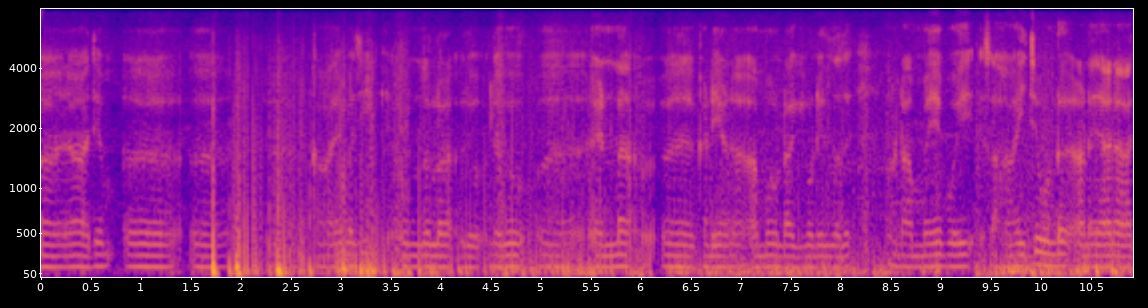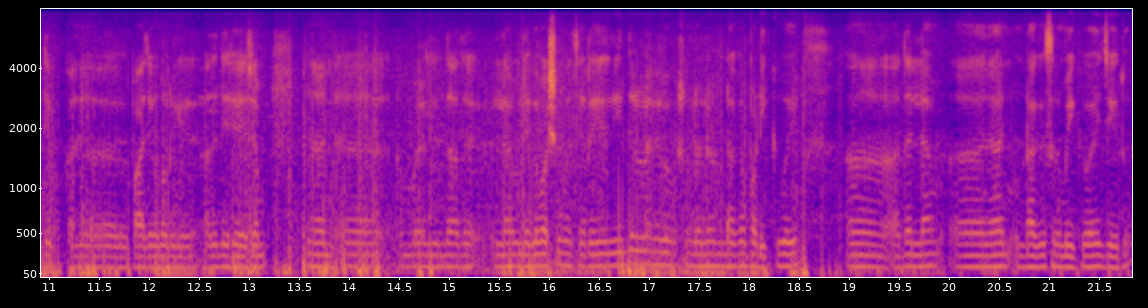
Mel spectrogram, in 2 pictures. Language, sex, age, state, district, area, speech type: Malayalam, male, 30-45, Kerala, Palakkad, urban, spontaneous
